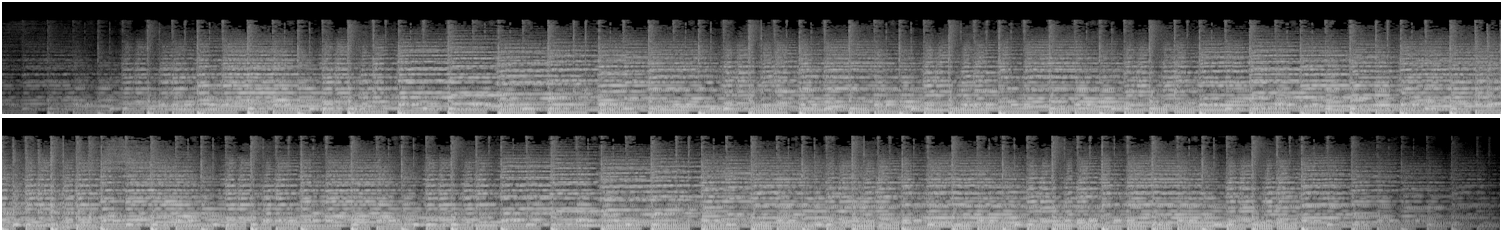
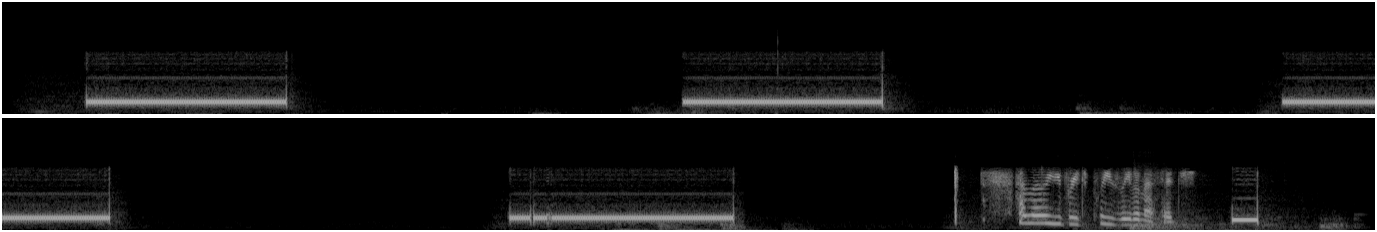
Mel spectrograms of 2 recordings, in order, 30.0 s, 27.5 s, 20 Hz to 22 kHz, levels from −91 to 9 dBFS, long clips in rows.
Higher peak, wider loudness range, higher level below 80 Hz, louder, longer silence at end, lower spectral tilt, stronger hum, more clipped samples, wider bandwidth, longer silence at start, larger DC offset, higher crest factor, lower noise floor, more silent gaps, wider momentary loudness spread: first, -2 dBFS vs -12 dBFS; second, 1 LU vs 9 LU; first, -26 dBFS vs -76 dBFS; first, -18 LUFS vs -31 LUFS; second, 0.35 s vs 0.5 s; first, -5.5 dB/octave vs -2 dB/octave; neither; neither; first, 11.5 kHz vs 3.7 kHz; second, 0.2 s vs 0.85 s; neither; second, 16 dB vs 22 dB; second, -41 dBFS vs under -90 dBFS; neither; second, 3 LU vs 9 LU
